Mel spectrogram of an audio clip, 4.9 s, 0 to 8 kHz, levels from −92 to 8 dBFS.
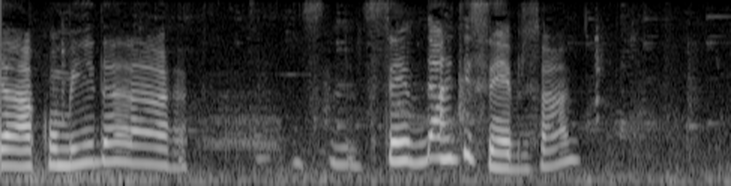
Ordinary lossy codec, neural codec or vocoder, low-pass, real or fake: none; none; none; real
